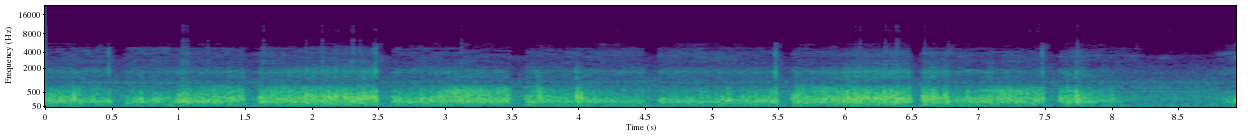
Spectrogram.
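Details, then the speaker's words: Anterior thorax auscultation over the trachea and larynx: loud, high-pitched, harsh tubular breath sounds with only brief pauses between phases, normal at this site: bronchial (tracheal) breath sounds. "you should hear bronchial or tracheal sounds over the trachea and larynx these sounds are high pitched and very loud have a harsh tubular quality and sound like"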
